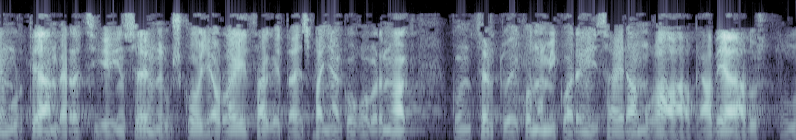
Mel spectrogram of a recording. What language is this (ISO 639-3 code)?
eus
